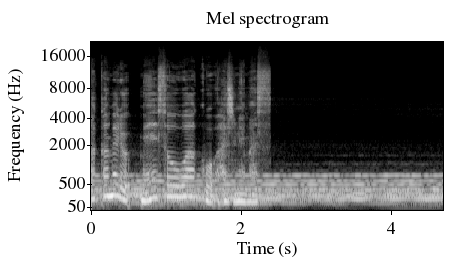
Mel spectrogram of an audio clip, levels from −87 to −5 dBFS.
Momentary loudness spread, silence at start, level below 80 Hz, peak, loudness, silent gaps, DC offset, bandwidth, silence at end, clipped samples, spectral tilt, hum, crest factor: 10 LU; 0 s; -56 dBFS; -6 dBFS; -22 LUFS; none; under 0.1%; 14 kHz; 0 s; under 0.1%; -6 dB/octave; none; 16 dB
